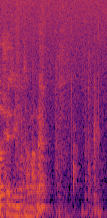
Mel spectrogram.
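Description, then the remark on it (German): A man shuts a door loudly with a couple of sharp knocks and thuds while people keep talking over it. “Er schließt die Tür, sehr laut übrigens.”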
